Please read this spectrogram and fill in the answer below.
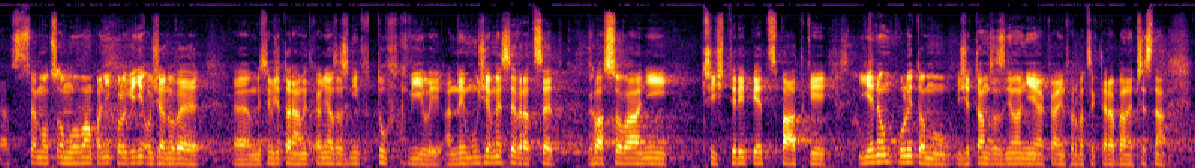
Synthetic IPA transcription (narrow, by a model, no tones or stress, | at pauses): jaːsɛmo̞t͡sʔo̞mlowvaːmpaɲiːko̞lɛɡɪɲɛʔo̞ʒano̞vɛː | mɪslimʒɛt̪anaːmɪt̪kamɲɛlazazɲɪt̪ft̪uxviːlɪʔanɛmuːʒɛmɛsɛvɾat͡sɛt̪ɡɦlaso̞vaːɲiː | t̪r̝̥ɪʃt̪ɪɾɪpjɛt̪spaːt̪kɪ | jɛno̞mkuːlɪt̪o̞muʒɛt̪amzazɲɛlaɲɛjakaːɪnfo̞ɾmat͡sɛk̚t̪ɛɾaːbɪlanɛpr̝̥ɛsnaː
